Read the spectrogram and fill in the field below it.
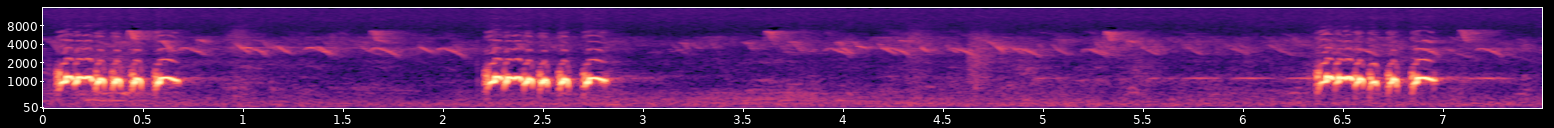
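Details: Loud local zebra dove singing to call a rival: three trilled cooing bursts of quick pulsed notes, with gaps of about two and four seconds, and faint higher chirps in the background.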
